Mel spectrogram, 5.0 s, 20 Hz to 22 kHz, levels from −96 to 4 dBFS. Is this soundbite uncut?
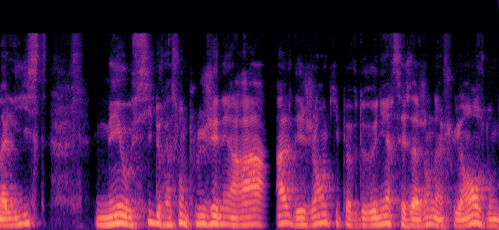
yes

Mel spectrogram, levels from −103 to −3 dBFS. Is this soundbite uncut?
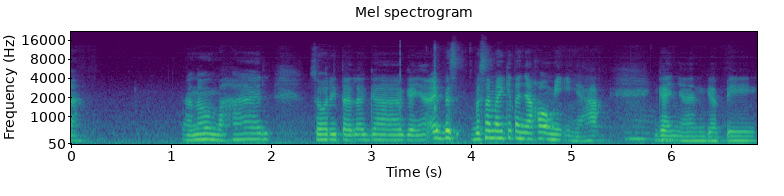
yes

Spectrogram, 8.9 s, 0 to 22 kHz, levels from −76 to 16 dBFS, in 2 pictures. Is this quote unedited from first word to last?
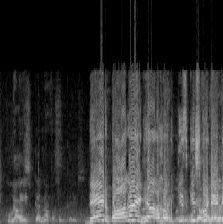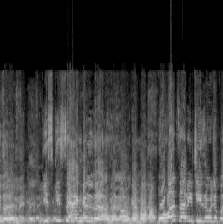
no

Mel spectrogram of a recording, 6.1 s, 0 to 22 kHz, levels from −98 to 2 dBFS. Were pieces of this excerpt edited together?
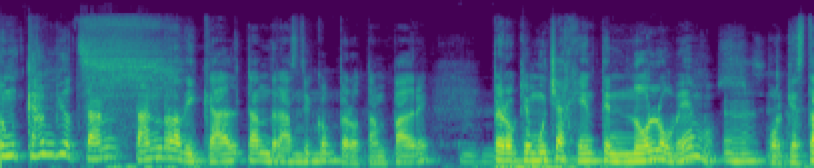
no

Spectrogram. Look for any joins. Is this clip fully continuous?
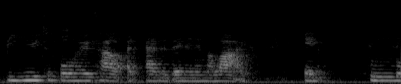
yes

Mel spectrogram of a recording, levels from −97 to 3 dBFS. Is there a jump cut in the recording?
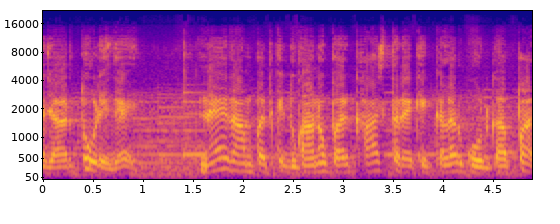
no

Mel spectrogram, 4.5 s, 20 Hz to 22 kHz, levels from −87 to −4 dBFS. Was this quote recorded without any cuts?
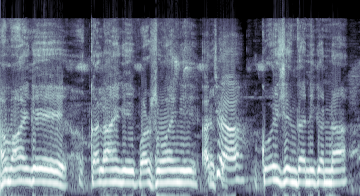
yes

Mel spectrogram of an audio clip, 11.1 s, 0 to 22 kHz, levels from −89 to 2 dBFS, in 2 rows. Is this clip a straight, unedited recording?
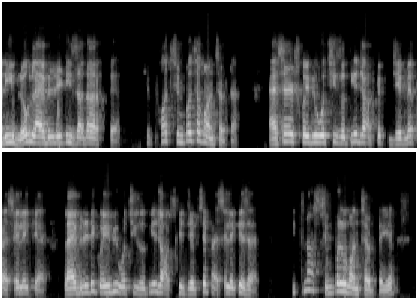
yes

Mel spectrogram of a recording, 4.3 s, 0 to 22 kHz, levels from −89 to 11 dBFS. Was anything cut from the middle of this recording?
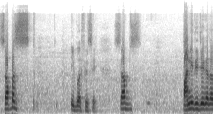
no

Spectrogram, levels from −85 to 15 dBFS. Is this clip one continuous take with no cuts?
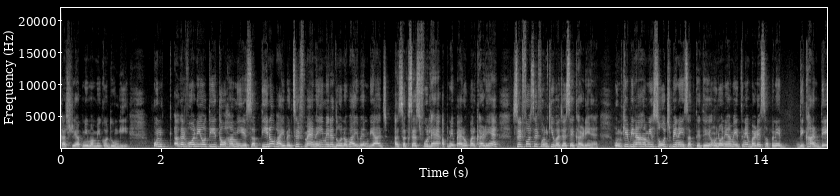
yes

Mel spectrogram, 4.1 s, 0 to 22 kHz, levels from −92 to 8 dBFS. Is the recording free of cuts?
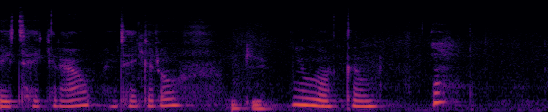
no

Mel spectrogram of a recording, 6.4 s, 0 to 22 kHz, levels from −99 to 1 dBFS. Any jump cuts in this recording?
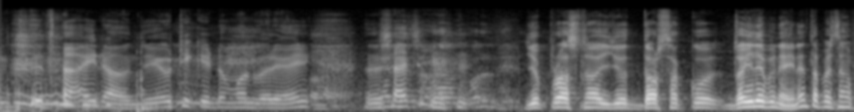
yes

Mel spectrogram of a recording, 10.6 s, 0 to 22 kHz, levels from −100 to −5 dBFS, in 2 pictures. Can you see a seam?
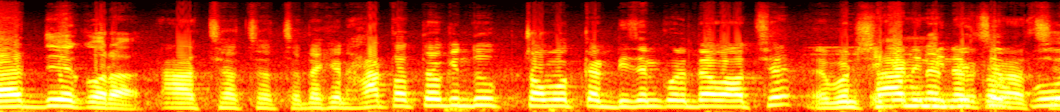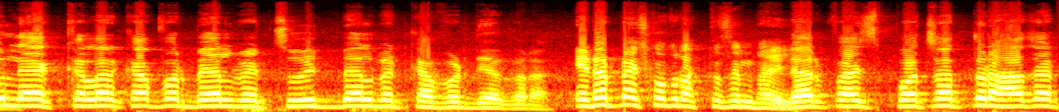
no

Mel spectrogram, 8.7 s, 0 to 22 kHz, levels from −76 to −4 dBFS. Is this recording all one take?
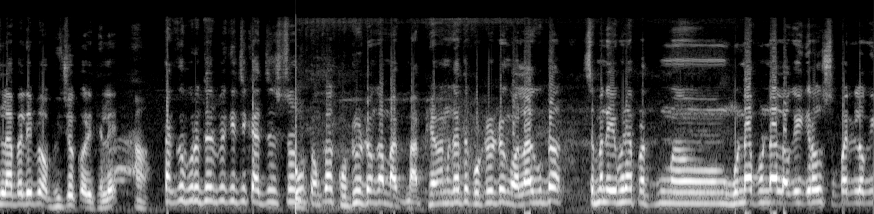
no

